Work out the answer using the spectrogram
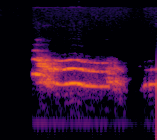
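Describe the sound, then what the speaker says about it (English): A pet dog at home gives a long, drawn-out howl that wavers in pitch, then breaks off and starts again briefly, heard alone and fairly close. "My dog just howled again."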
